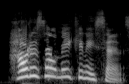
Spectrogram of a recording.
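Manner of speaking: loud, high-pitched disbelief; incredulous. Real, not acted. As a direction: demand an explanation, voice shooting up. Baffled by unrinsed soapy dishes.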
